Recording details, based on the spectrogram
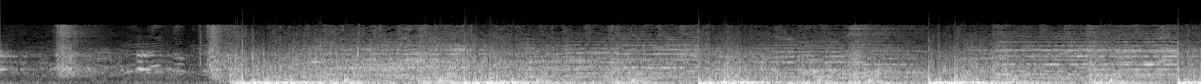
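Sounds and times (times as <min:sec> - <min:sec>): artillery gun firing: 0:02.1 - 0:03.6
loud low rumble: 0:02.3 - 0:10.4.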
